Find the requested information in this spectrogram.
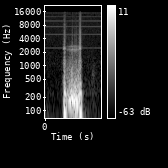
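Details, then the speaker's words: SAM adult male auscultation manikin, heard at the aortic area: simulated severe aortic stenosis with a loud harsh murmur throughout systole, peaking late and ending at S2. "note that the murmur is throughout syy with late peaking ending at S2"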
